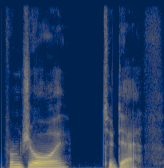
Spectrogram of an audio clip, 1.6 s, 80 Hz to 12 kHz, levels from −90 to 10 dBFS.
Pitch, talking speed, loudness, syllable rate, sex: 150 Hz, 145 wpm, -17 LUFS, 3.3 syllables/s, female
